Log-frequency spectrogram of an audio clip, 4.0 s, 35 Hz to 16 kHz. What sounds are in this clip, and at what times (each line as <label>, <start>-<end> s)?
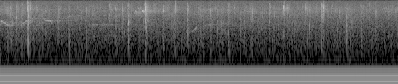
Chestnut-backed Chickadee call, 0-2 s
Swainson's Thrush song, 0-2 s
rain, 0-4 s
